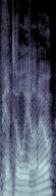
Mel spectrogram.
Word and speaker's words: Pantoliano: I always forget the Joe Pantoliano.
